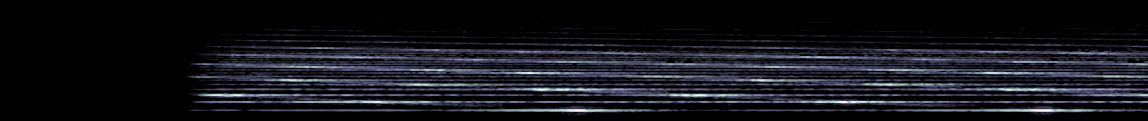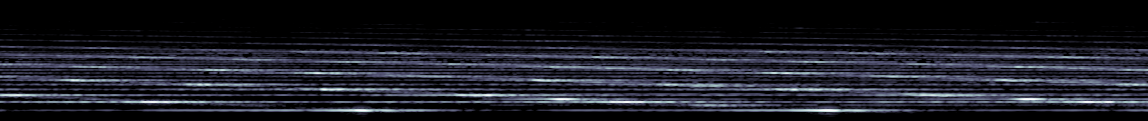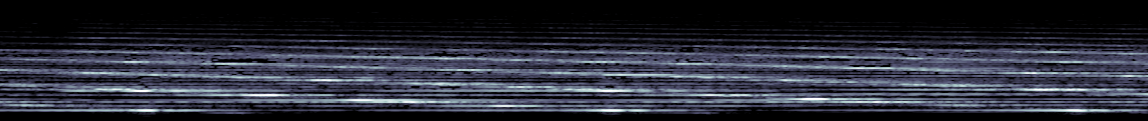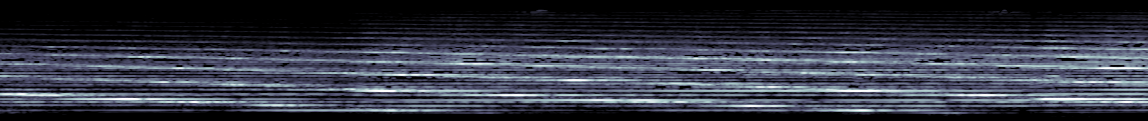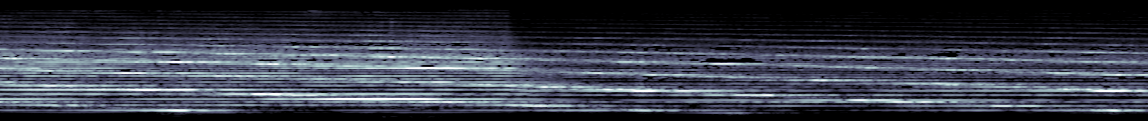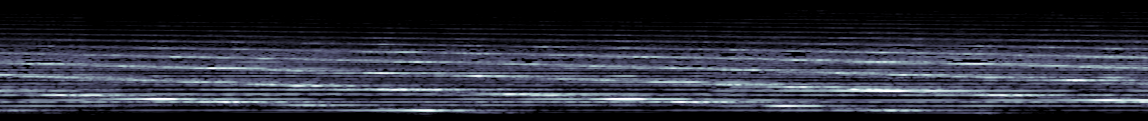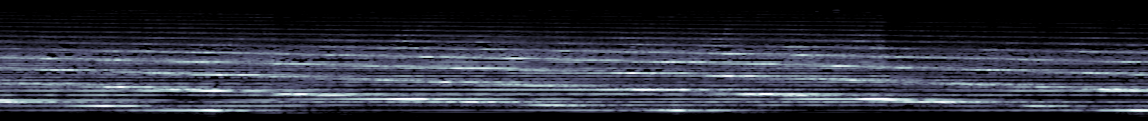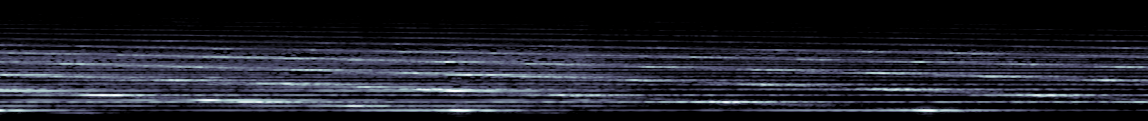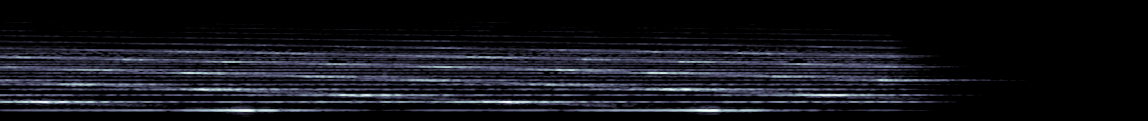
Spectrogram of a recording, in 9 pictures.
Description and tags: Spooky - Dramatic Violins. Logic Pro Samples processed with Valhalla Pitch Delay and Reverb.
Dramatic, Spooky, Glide, Sweeping, Violins, Glassy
